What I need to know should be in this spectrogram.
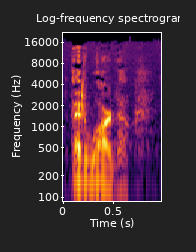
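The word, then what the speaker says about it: Edoardo: How do you pronounce Eduardo in Italian? Like that? – Sounds good. – Eduardo.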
